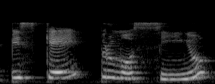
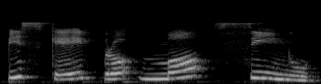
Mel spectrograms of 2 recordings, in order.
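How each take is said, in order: First: Said in the usual way. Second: "pisquei pro mocinho" very slow, ending mo-ci-nho; syllable by syllable. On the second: Shown as a demonstration. Teacher repeating the rhyme for pupils, syllables pulled apart. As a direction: spell out "mocinho" in separate drawn-out syllables. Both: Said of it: "Onde tá a sílaba".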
